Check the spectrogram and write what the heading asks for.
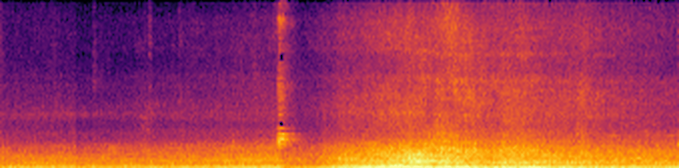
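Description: A motor vehicle's engine running on the street. It grows louder a little past halfway as the vehicle passes close by, then eases off.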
